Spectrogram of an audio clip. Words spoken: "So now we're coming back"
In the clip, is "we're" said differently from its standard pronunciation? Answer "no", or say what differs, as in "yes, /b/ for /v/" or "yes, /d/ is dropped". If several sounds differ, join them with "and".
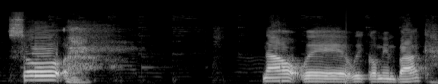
yes, /w/ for /ɹ/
